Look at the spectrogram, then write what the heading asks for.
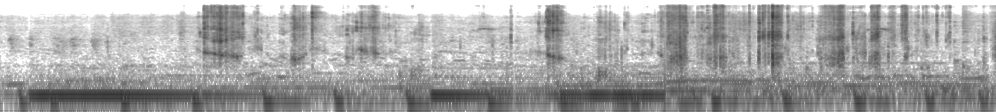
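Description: Crunching of crispy fried pork skin being bitten and chewed close to the microphone: a run of sharp, irregular crunches starting about two seconds in.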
